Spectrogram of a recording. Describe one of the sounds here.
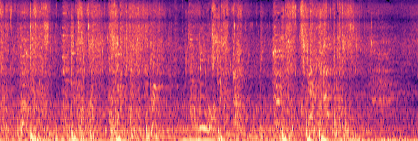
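A heavy metal pipe swings and thuds against a creature.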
